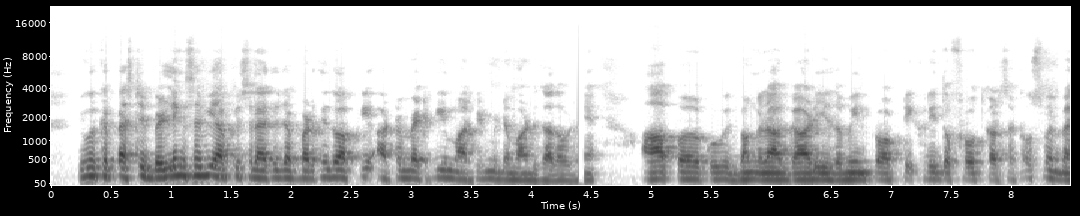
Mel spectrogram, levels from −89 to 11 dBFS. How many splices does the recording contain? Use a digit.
1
